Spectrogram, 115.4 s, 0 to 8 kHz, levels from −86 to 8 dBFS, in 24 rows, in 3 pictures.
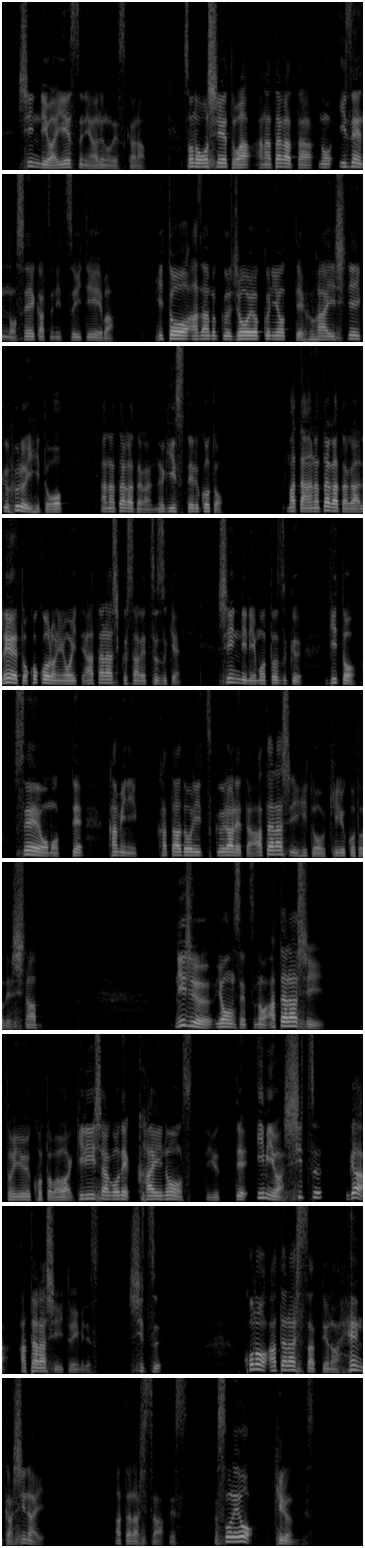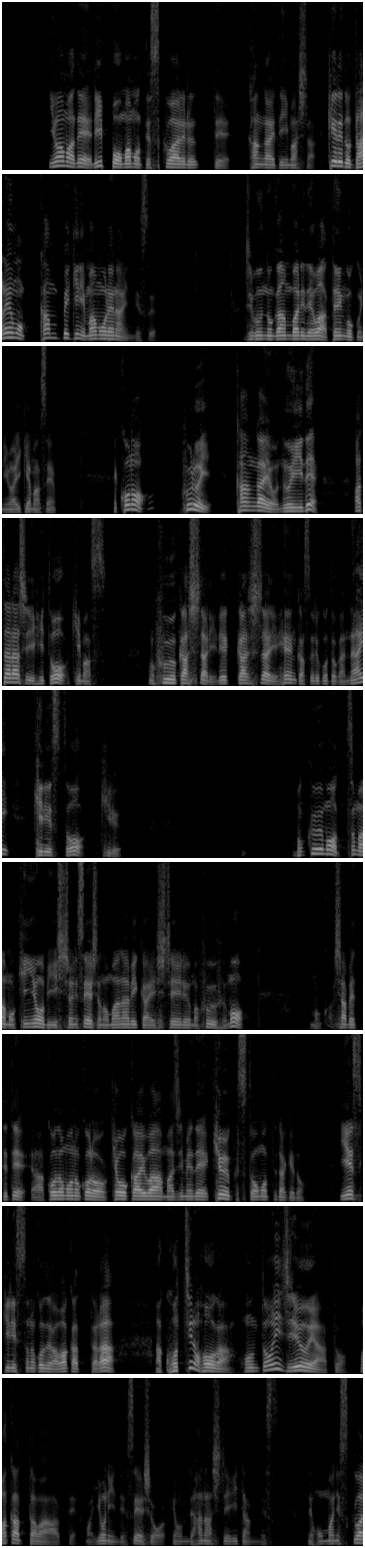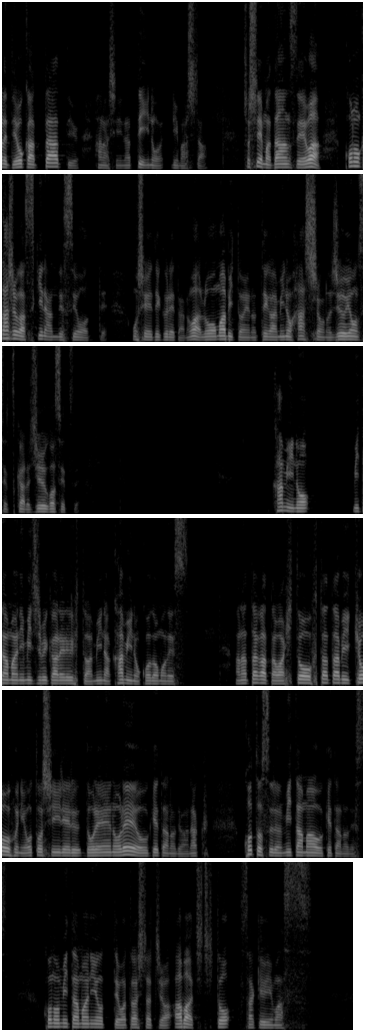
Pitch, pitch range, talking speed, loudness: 145 Hz, 130-160 Hz, 285 characters per minute, -40 LUFS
